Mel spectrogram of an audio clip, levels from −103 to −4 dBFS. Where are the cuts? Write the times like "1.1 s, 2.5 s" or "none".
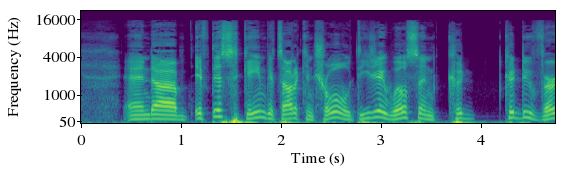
1.1 s

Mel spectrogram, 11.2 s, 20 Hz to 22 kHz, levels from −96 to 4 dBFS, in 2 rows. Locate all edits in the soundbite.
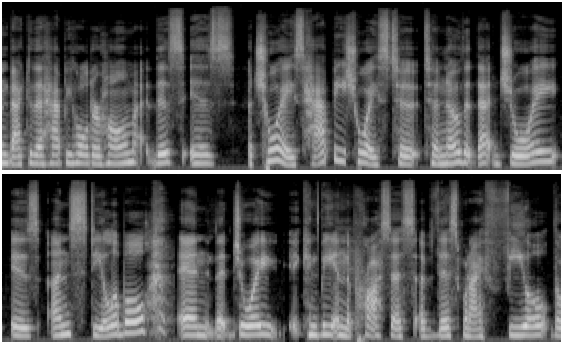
3.4 s, 8.4 s, 8.8 s

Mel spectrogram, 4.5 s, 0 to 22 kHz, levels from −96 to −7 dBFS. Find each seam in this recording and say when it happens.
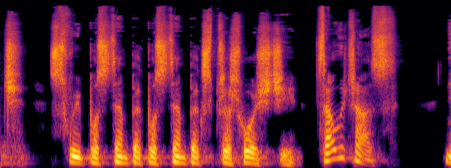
1.4 s, 3.0 s

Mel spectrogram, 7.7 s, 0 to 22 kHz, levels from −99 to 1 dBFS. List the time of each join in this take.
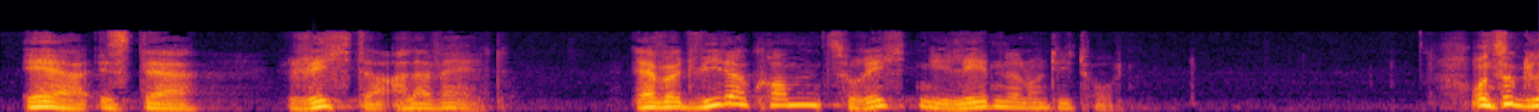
none

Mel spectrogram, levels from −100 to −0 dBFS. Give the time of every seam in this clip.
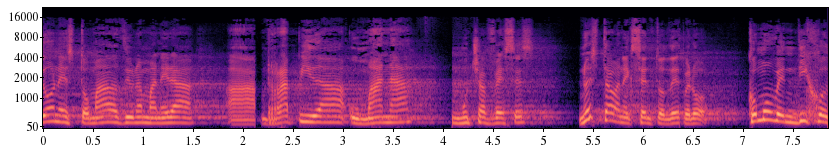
2.1 s, 4.1 s, 6.4 s

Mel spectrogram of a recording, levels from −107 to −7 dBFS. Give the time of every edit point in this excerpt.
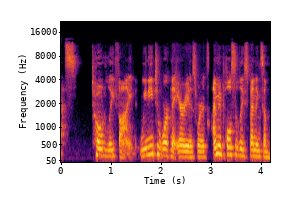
2.2 s, 2.9 s

